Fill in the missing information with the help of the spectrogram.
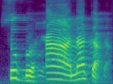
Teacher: اب دیکھیں یہاں پہ صبح ہا کے اوپر کھڑا زبر ہے، اس کو ہم تھوڑا سا الف کے برابر پڑھیں گے، کھینچیں گے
